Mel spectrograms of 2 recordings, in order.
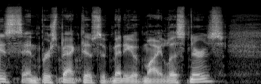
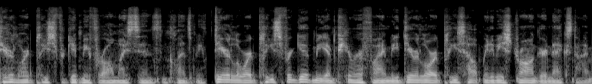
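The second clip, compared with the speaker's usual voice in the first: whispered. Retelling own childhood prayers said under the breath: imitating own past whisper. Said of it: "under my breath kind of whispering".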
